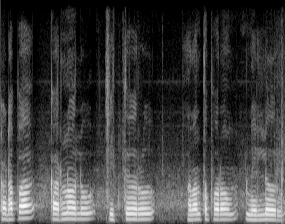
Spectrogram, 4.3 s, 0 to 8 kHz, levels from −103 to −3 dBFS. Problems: constant background noise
